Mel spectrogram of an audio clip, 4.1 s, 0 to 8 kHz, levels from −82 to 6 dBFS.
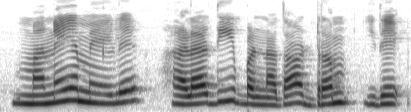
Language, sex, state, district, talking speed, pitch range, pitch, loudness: Kannada, female, Karnataka, Bangalore, 85 wpm, 225-265 Hz, 240 Hz, -12 LUFS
